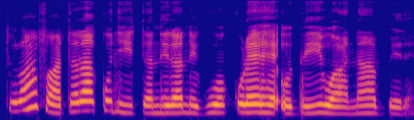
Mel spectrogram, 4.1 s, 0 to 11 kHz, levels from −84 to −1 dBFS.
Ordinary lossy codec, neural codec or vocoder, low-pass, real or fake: none; vocoder, 22.05 kHz, 80 mel bands, Vocos; none; fake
